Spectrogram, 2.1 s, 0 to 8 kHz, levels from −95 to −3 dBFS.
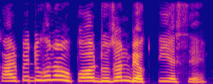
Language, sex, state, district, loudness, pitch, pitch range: Assamese, female, Assam, Kamrup Metropolitan, -18 LUFS, 315 Hz, 270-350 Hz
